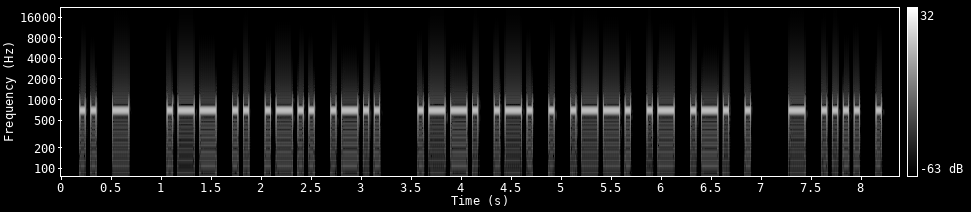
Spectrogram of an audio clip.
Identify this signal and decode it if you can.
Morse code, heard as a keyed tone, about 22 wpm, 700 Hz. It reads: IT WILL PREPARE THE
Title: Sentences from Top 1000 Words - Review Part 6 - 22wpm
